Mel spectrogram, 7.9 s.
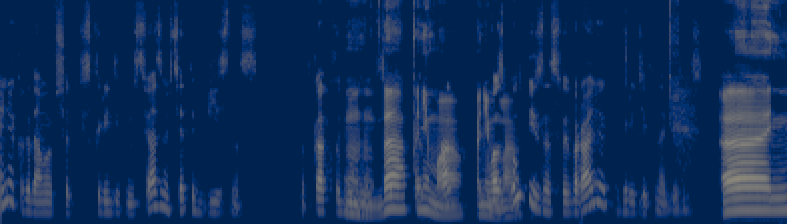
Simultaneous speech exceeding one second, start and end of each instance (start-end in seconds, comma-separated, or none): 3.4-5.2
